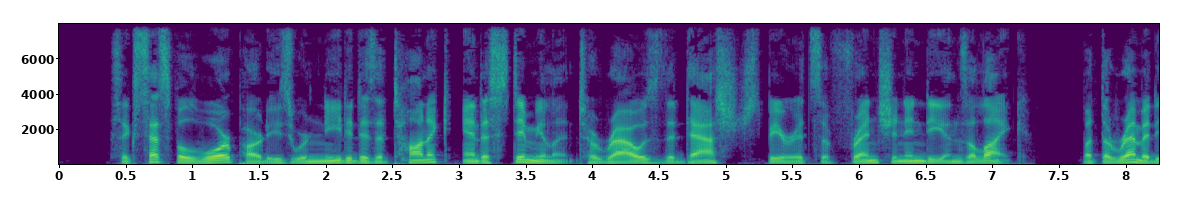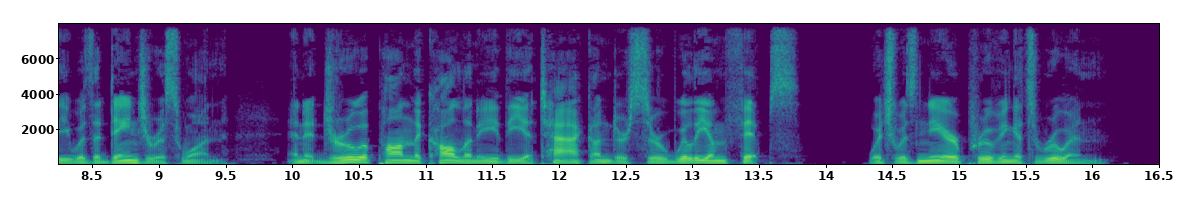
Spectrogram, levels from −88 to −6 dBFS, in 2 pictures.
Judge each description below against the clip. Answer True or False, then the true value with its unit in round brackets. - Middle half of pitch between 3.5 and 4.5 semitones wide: False (5.0 semitones)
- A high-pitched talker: False (85 Hz)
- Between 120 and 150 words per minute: False (165 wpm)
